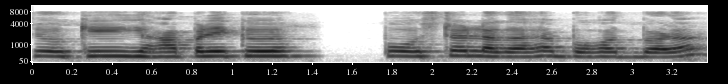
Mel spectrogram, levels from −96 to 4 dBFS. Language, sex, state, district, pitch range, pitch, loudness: Hindi, female, Uttar Pradesh, Hamirpur, 240-265 Hz, 260 Hz, -15 LUFS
